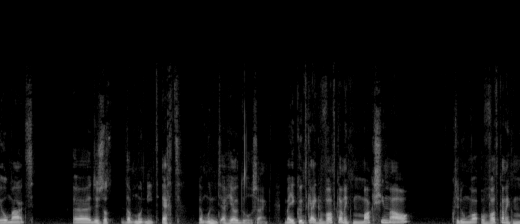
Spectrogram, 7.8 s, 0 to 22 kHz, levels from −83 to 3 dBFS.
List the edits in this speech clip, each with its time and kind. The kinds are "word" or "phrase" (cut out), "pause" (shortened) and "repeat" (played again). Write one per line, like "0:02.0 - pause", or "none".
0:04.2 - pause
0:06.8 - word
